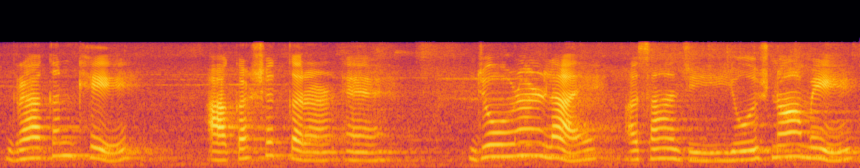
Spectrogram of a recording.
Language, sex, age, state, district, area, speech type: Sindhi, female, 30-45, Uttar Pradesh, Lucknow, urban, read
